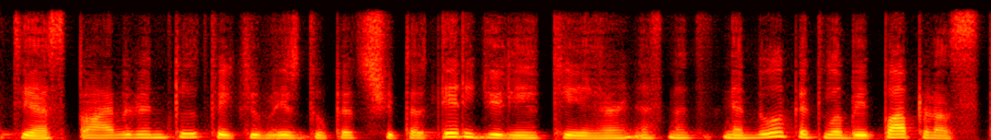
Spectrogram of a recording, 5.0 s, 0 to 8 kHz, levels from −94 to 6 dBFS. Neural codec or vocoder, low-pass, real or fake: codec, 16 kHz, 0.5 kbps, FreqCodec, larger model; 7.2 kHz; fake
